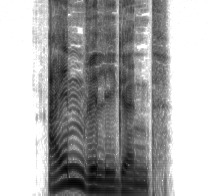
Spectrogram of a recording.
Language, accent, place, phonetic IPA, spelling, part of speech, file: German, Germany, Berlin, [ˈaɪ̯nˌvɪlɪɡn̩t], einwilligend, verb, De-einwilligend.ogg
- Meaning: present participle of einwilligen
